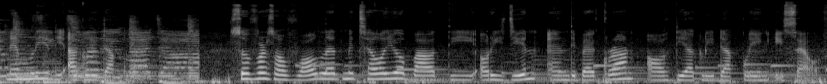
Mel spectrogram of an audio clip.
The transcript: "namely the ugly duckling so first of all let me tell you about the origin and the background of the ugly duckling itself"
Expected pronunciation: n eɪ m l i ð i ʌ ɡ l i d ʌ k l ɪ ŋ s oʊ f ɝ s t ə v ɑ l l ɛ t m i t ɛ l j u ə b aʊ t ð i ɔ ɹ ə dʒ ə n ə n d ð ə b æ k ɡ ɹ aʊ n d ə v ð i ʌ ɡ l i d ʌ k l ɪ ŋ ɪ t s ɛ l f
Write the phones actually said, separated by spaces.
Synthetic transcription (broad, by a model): n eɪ m l i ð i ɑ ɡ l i d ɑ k l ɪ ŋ s oʊ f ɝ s ə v ɑ l l ɛ t m i t ɛ l j u ə b aʊ t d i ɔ ɹ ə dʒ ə n ə n d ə b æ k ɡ ɹ aʊ n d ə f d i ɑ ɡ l i d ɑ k l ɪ ŋ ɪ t s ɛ l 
